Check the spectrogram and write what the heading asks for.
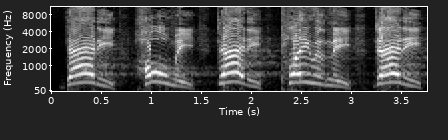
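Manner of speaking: put-on high, loud childlike pleading; little child calling daddy. Little kid calling out to his daddy, high and eager. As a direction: play a small child calling his dad. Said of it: "little child's word of the most intimate endearment".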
